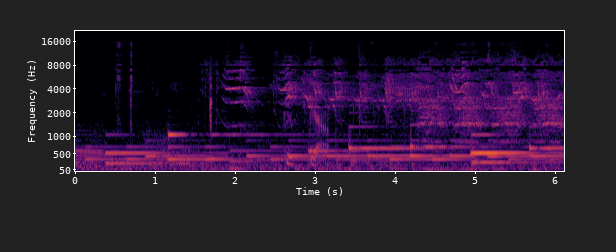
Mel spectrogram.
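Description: Background music, a melody of held notes. A short gliding, voice-like sound rises and falls over it between about two and three seconds in.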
